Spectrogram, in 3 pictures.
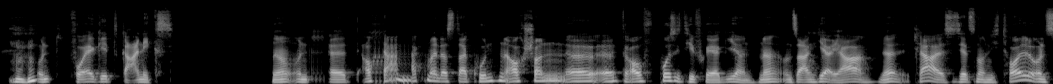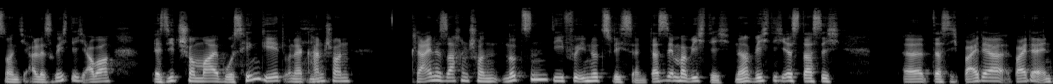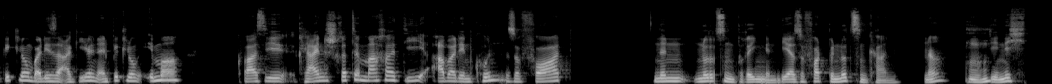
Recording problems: choppy; very; at 4 s and from 26 to 29 s; 9% of the speech affected

